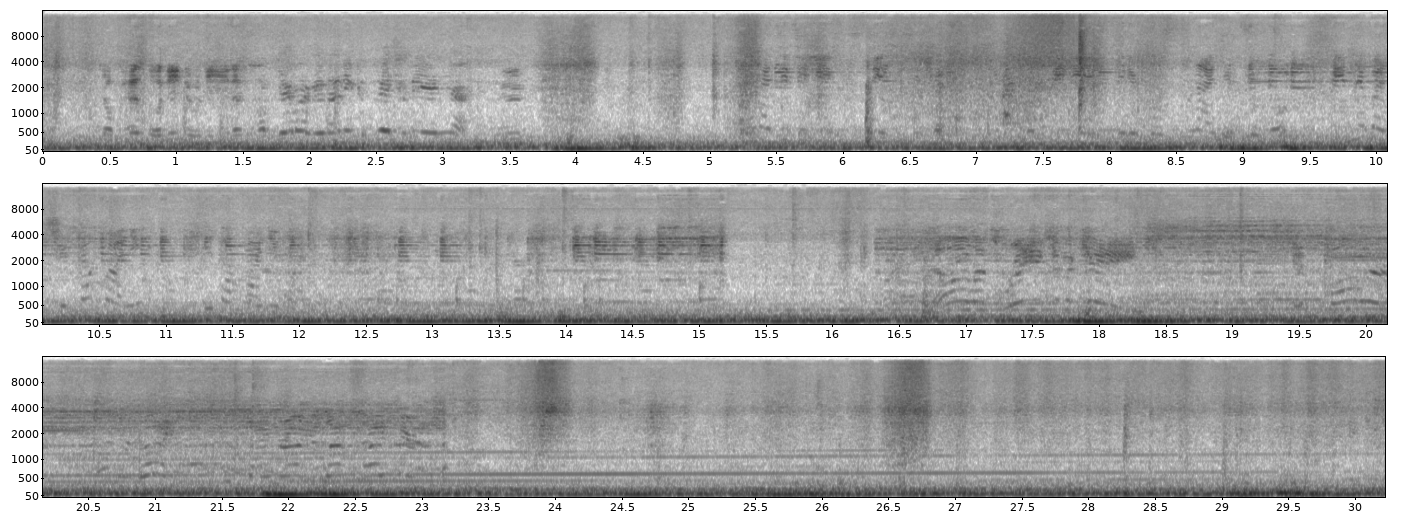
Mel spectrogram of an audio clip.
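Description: Steady low rumble of a moving vehicle, with faint voices in the background; in the last third a slow rising whine runs under it.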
